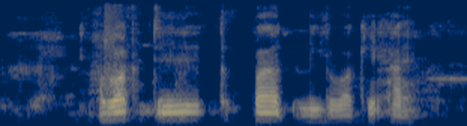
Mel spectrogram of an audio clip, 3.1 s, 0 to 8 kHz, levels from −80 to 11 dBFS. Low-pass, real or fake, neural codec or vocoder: 7.2 kHz; fake; codec, 16 kHz in and 24 kHz out, 1.1 kbps, FireRedTTS-2 codec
